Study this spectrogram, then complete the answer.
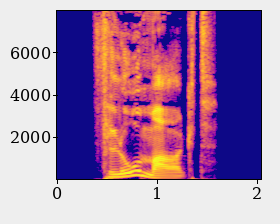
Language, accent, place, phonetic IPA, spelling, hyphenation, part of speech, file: German, Germany, Berlin, [ˈfloːˌmaʁkt], Flohmarkt, Floh‧markt, noun, De-Flohmarkt.ogg
- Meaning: flea market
